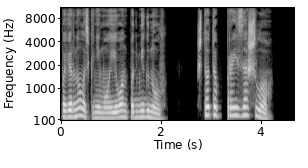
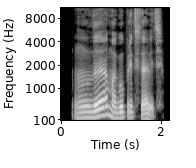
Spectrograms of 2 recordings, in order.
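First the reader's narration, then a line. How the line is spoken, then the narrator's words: Mumbling. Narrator (Russian): пробормотал Мэтью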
